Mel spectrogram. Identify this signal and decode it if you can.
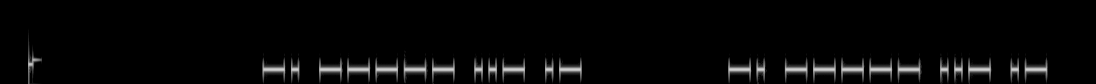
Morse code, heard as a keyed tone, about 17 wpm, 700 Hz. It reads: N0UA N0UA
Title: USA Call Signs - 4 Characters - Repeated 3x - 17wpm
